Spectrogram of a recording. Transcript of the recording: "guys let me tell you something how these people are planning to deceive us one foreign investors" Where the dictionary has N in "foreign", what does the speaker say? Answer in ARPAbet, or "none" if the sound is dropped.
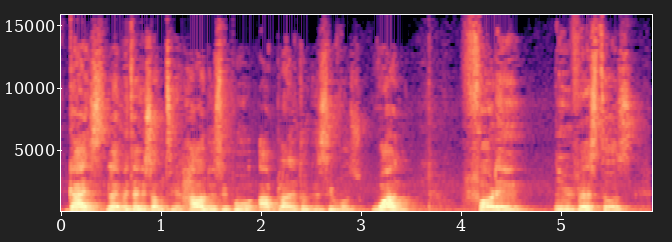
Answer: N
